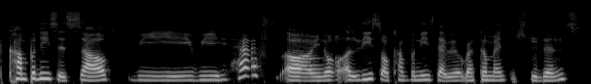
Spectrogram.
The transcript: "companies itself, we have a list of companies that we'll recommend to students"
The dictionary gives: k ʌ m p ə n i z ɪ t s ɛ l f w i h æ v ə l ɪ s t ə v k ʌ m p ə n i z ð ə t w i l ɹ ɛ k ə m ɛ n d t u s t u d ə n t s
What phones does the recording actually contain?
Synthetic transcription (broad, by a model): k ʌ m p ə n i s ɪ t s ɛ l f w i h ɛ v ə l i s t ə f k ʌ m p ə n i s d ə t w i l ɹ ɛ k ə m ɛ n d t u s t u d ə n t s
